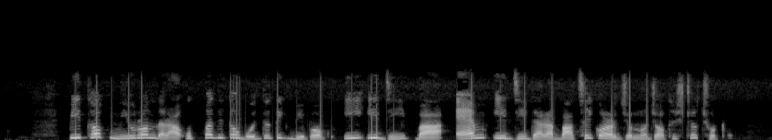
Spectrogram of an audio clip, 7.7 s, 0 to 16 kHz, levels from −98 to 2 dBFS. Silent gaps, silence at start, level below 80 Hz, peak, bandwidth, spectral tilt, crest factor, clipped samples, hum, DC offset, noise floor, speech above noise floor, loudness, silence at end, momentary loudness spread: none; 0.7 s; -66 dBFS; -14 dBFS; 8 kHz; -5 dB/octave; 18 dB; under 0.1%; none; under 0.1%; -75 dBFS; 43 dB; -32 LUFS; 0.55 s; 9 LU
